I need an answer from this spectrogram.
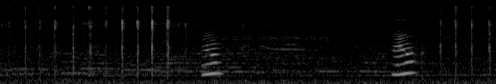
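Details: Sweet black cat meowing twice, about two seconds apart, each call a brief upward-sliding cry, while light ticking and tapping sounds continue around it.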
